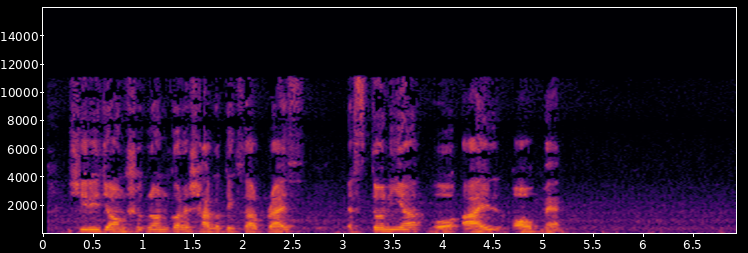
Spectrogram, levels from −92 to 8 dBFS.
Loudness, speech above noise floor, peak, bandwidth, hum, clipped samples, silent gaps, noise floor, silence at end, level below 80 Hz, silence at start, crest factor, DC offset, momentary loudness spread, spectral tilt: -23 LUFS; 32 dB; -4 dBFS; 11.5 kHz; none; under 0.1%; none; -55 dBFS; 1.75 s; -54 dBFS; 0.25 s; 20 dB; under 0.1%; 12 LU; -4 dB/octave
